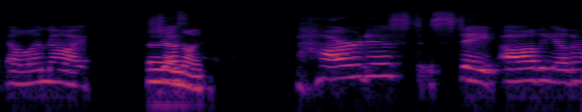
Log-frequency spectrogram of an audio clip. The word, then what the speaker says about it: Illinois: is very important and unfortunately there are even americans who put the s on it which for me is very very hard to hear it's no ass possible no s illinois illinois illinois hardest state all the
